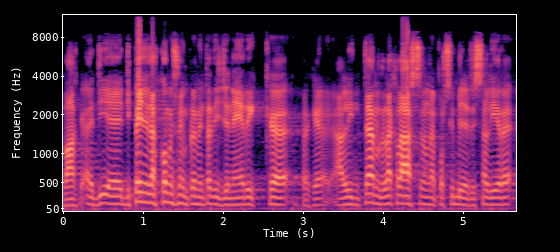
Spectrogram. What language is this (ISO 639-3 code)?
ita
